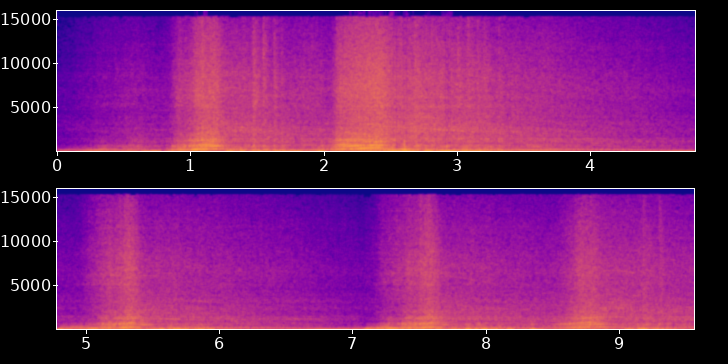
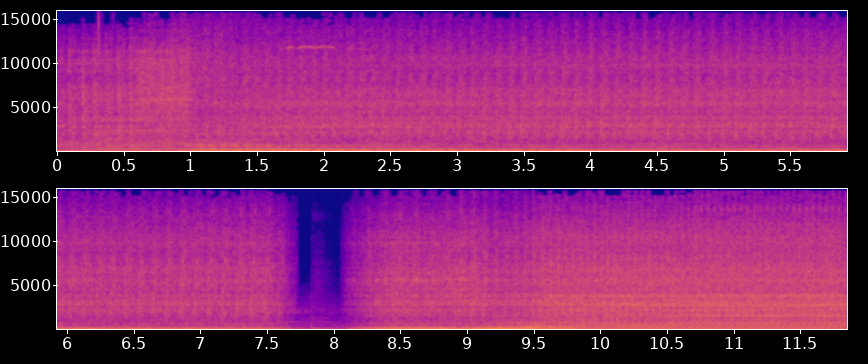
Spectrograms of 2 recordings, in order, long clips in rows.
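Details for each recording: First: BMW 535ia after engine swap and gearbox refill, road test with silencer refitted: engine revs up and down smoothly through the gears, clean pulls without stumble or misfire, stable idle; gearbox faultless. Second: BMW 535ia engine after reinstallation, cold start in low ambient temperature with catalysts refitted: fast light clacking over idle and revs from a hydraulic lifter not yet primed with oil; a few revs did not clear it; expected to go once warm.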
